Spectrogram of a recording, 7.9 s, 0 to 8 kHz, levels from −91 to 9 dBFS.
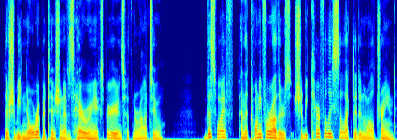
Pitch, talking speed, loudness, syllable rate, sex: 135 Hz, 190 wpm, -18 LUFS, 6.4 syllables/s, male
